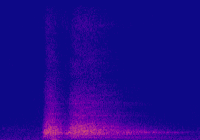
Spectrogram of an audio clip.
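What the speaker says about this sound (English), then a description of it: "When you're ready, breathe out" A single slow, deep exhale from a yoga pranayama breathing practice, close and clear, opening with a soft breathy rush and then trailing off gradually over about two seconds.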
